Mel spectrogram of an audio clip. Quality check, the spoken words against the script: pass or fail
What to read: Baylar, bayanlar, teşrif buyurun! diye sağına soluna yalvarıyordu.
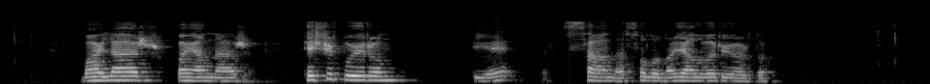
pass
